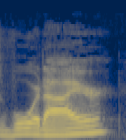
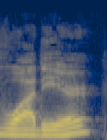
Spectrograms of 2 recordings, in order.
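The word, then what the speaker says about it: voir dire: of that word it's in Texas it's voire the the actual word is is vadir but it it's it's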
